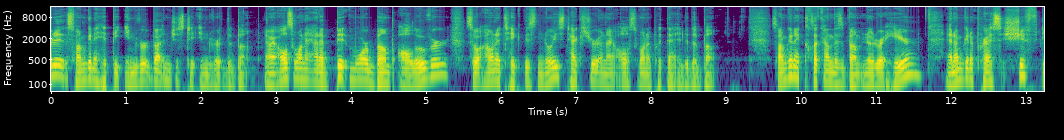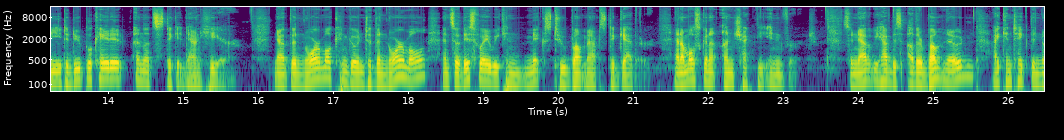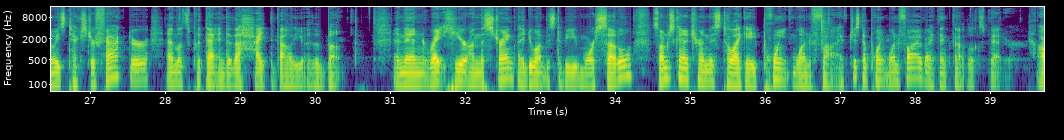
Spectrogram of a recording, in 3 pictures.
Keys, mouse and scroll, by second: 1.7-2.8 drag, 2.8-6.6 middle drag, 6.6-10.0 drag, 10.0 right click, 12.9 shift+d, 18.0 click, 19.0 click, 19.8 click, 20.2 click, 20.6 click, 22.6 click, 23.3 scroll down 4, 23.7-25.9 middle drag, 25.9-29.3 drag, 30.3-36.6 middle drag, 38.2 click.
